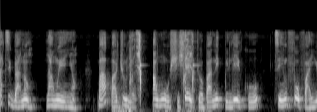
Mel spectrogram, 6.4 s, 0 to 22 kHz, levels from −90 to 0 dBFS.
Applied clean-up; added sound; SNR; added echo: neural mask model RNNoise.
